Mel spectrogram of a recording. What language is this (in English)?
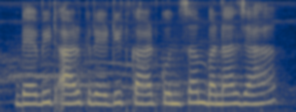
Magahi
